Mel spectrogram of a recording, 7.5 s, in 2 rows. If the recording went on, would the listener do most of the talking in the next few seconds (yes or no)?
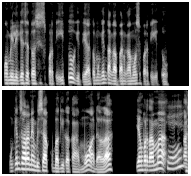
no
